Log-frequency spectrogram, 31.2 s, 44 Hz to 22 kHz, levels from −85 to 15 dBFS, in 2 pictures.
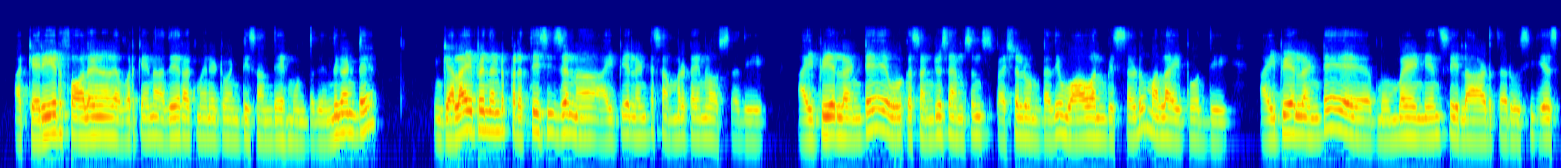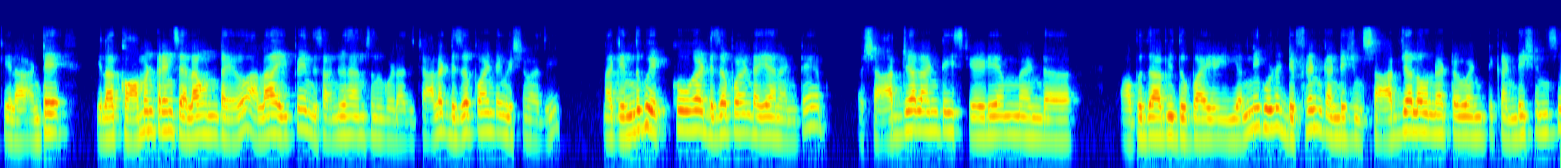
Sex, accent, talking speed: male, native, 140 wpm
